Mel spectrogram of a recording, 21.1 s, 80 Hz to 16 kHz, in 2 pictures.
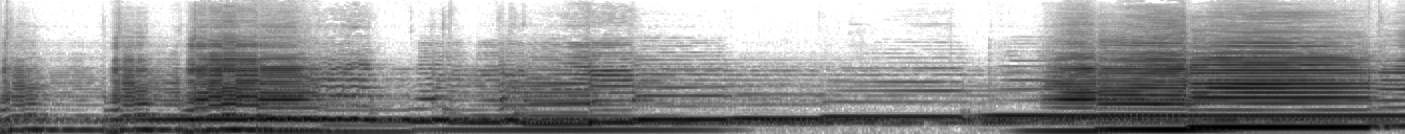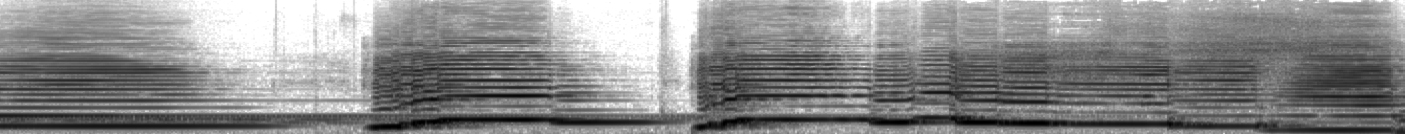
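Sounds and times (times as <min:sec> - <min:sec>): bass clarinet sustained notes: 0:00.0 - 0:21.0.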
